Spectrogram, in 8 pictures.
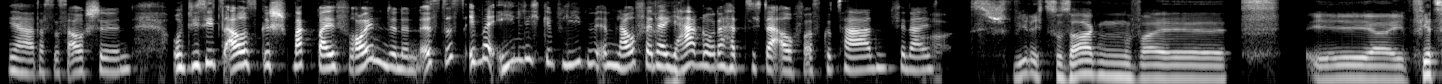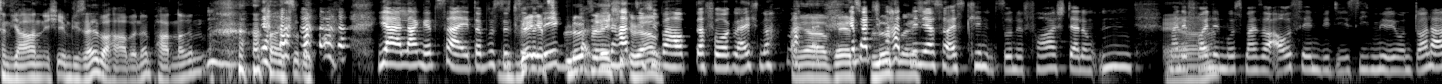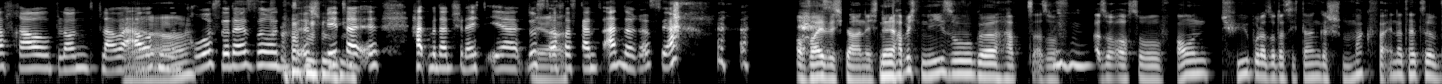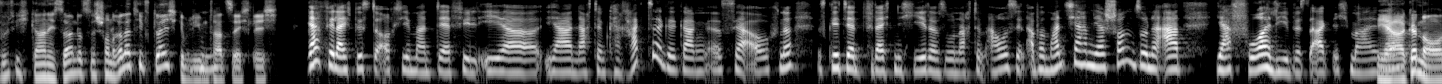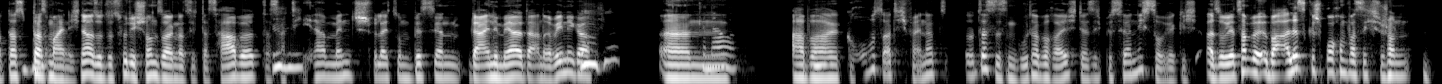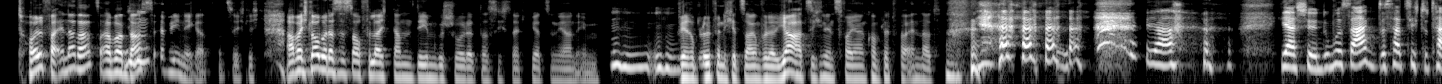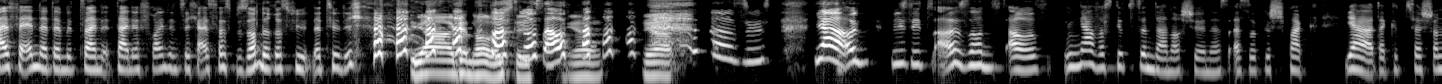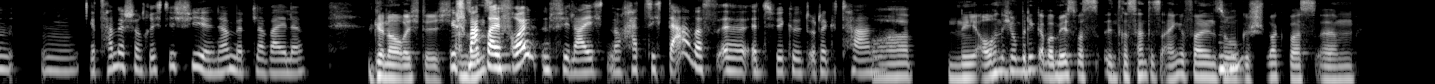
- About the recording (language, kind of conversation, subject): German, podcast, Wie hat sich dein Geschmack über die Jahre entwickelt?
- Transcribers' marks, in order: chuckle; drawn out: "weil"; laugh; chuckle; laughing while speaking: "noch mal?"; chuckle; laughing while speaking: "ja"; chuckle; laugh; chuckle; laugh; joyful: "Passt bloß auf"; laugh; other noise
